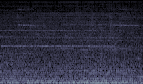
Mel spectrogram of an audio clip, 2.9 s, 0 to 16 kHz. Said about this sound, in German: Der aus Dresden kommende Regionalexpress 4412 fährt pünktlich ein.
